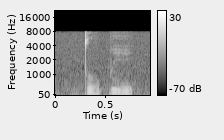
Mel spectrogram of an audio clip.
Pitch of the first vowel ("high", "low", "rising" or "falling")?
rising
